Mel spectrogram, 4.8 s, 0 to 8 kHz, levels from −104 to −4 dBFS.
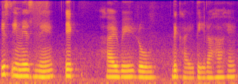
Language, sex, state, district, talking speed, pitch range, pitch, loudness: Hindi, female, Uttar Pradesh, Shamli, 125 wpm, 155-180 Hz, 170 Hz, -17 LUFS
